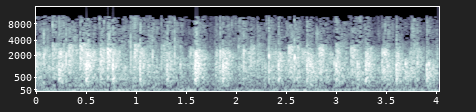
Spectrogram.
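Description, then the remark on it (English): An audience applauds steadily for a group of experts at the end of a dialogue event, many hands clapping in a dense, even wash of sound that stays fairly loud throughout without any talking. “And let's give a nice round of applause for all of our experts.”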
